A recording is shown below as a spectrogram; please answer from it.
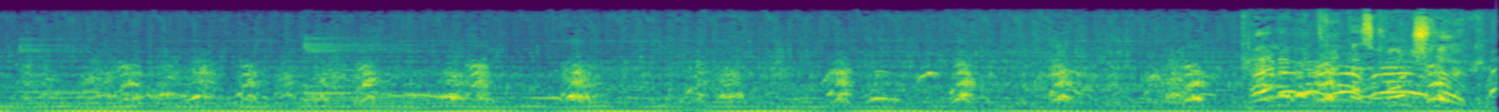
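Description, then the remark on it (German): Several dogs bark and whimper in a steady stream over a pulsing low drone, their yelps and whines growing higher and more excited toward the end. “Die Hunde! Vorsicht, die Hunde!”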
